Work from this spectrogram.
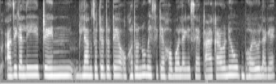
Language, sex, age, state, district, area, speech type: Assamese, female, 18-30, Assam, Dhemaji, rural, spontaneous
